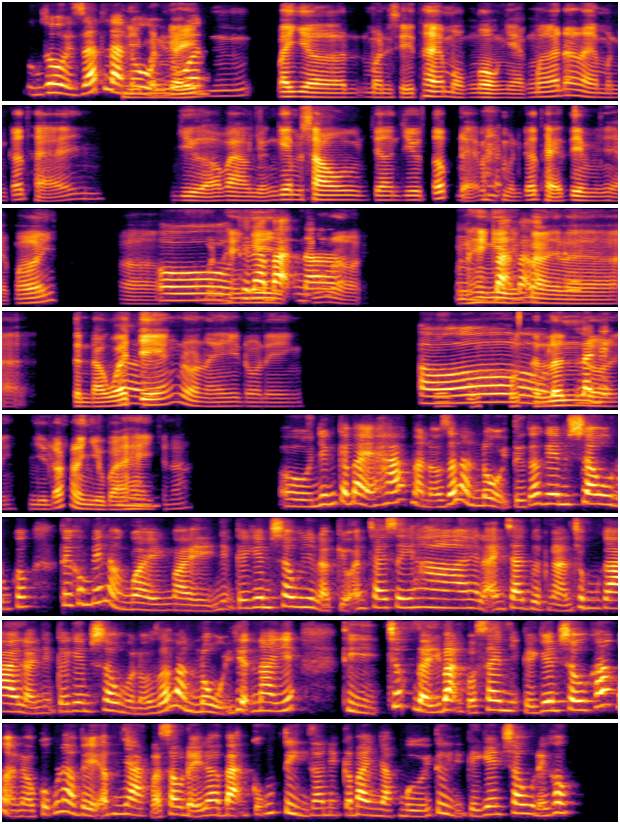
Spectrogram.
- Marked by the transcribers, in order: tapping; unintelligible speech; laughing while speaking: "mà"; unintelligible speech; other background noise
- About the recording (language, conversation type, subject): Vietnamese, podcast, Bạn thường tìm nhạc mới ở đâu?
